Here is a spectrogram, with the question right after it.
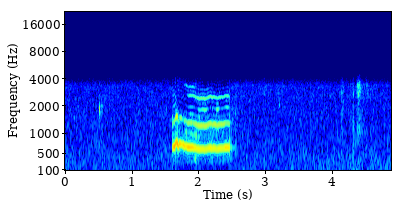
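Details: Indoor male Pekingese, adopted from a shelter, gives a single steady whine of about one second that rises briefly at its start and then holds level, amid otherwise quiet room tone with small clicks.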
